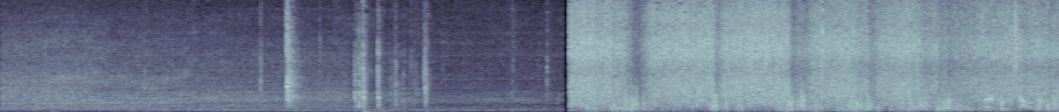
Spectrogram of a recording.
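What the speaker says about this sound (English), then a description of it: "The water's really rushing. You can hear it." River water in Ireland rushes out to the bay in a dense, continuous roar, buffeted by wind on the microphone, growing louder and closer partway through.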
